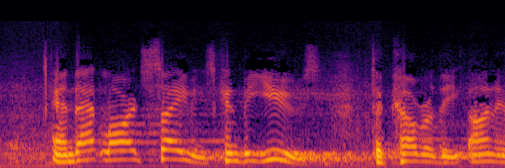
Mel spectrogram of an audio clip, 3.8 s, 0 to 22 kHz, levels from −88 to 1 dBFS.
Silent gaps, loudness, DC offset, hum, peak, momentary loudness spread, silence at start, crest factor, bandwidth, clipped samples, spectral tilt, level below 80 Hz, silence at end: none; -21 LUFS; under 0.1%; none; -4 dBFS; 6 LU; 0 s; 16 dB; 8.4 kHz; under 0.1%; -8 dB/octave; -48 dBFS; 0 s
